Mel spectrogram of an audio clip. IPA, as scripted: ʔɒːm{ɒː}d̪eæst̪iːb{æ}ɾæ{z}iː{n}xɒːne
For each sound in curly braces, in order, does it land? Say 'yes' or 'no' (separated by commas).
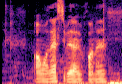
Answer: yes, no, no, no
